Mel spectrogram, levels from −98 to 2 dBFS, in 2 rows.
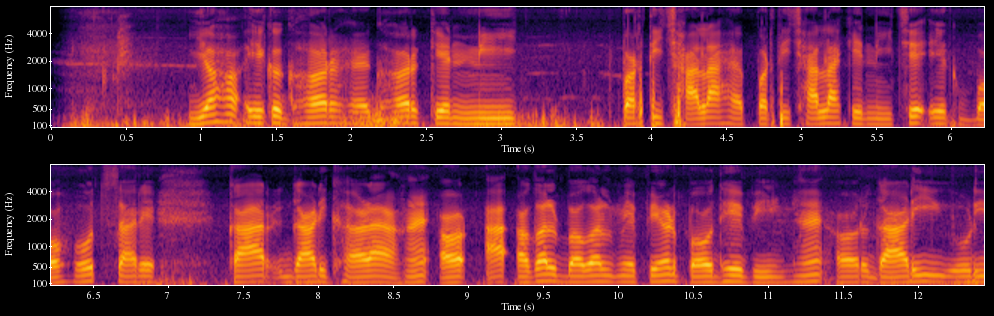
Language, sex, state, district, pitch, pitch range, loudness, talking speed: Hindi, male, Chhattisgarh, Balrampur, 145 Hz, 135-155 Hz, -17 LUFS, 160 wpm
